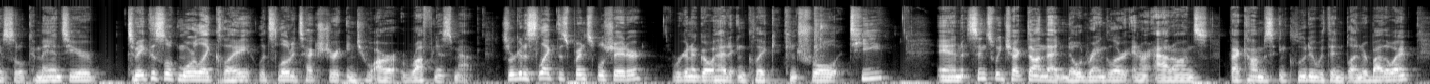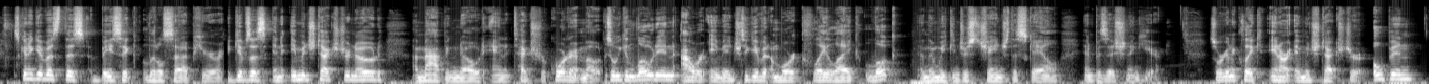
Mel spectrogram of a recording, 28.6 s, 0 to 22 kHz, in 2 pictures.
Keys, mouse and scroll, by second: 0.5 middle click, 0.5 scroll down 1, 0.9 scroll up 1, 4.8 Delete, 4.8 click, 6.1 click, 8.1 ctrl+t, 14.3 g, 27.7 click.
